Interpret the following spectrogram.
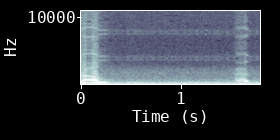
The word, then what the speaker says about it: عمرو: عن ابن عمرو. نعم، ابن عمرو عبد الله بن عمرو بن العاص. يفرقون بين عمر وعمر بالواو، وضعوا الواو، فصار الناس الان ينطقونها عمرو، وهذا خطا.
